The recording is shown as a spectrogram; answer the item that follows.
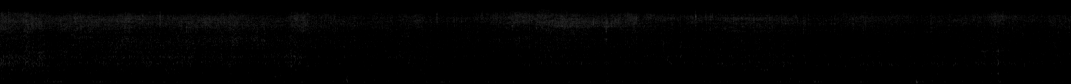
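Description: Pok choy stir-frying in a pan with pepper, a little sugar and salt, giving a steady, close sizzle with faint stirring scrapes throughout, no voices.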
